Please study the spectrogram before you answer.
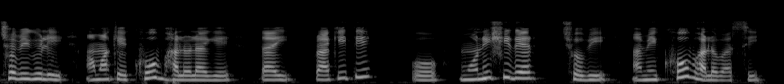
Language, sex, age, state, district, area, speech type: Bengali, female, 30-45, West Bengal, Purba Medinipur, rural, spontaneous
